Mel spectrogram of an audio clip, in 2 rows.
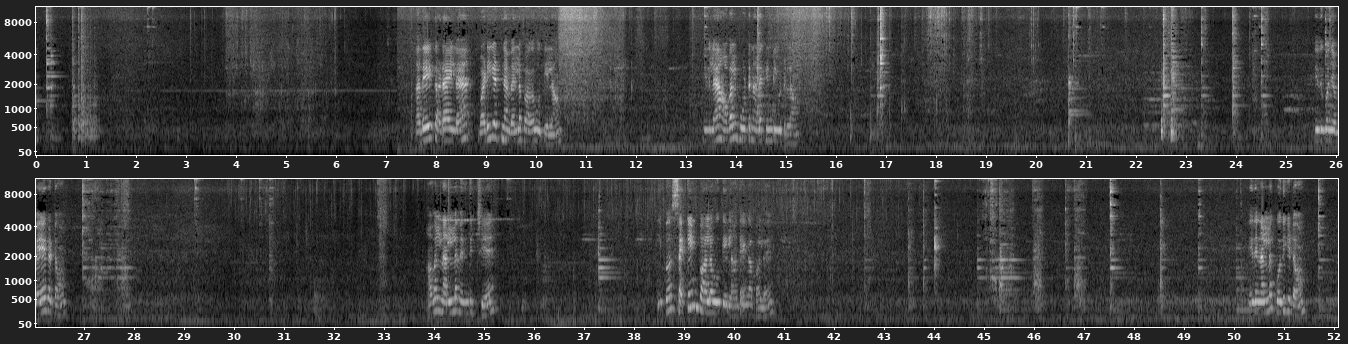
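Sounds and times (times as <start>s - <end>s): liquid sizzling in a hot pan: 3.1s - 6.2s, 7.2s - 12.0s, 14.4s - 18.7s, 29.1s - 34.4s, 35.2s - 47.8s
milk pouring: 3.7s - 6.1s
ladle stirring in a pan: 27.0s - 28.1s, 35.4s - 39.5s, 40.1s - 47.8s.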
